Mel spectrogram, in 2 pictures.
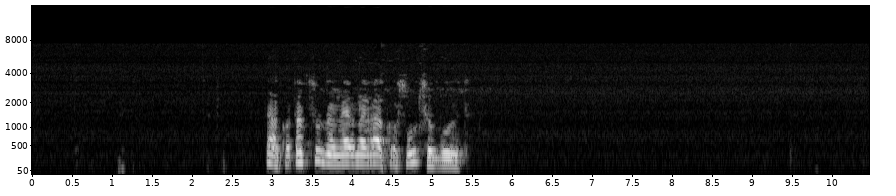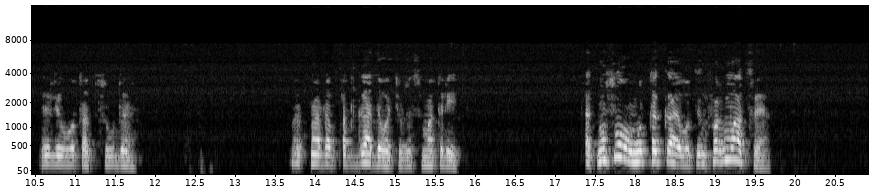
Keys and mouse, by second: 0.0 middle click, 1.4-2.3 shift+middle drag, 4.6-9.6 middle drag, 10.8-12.5 middle drag, 13.0-14.5 shift+middle drag.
